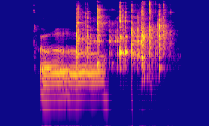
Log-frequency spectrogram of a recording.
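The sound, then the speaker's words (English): A steady, buzzing low tone gives way to a quick burst of hard clicks and clatters as dice are rolled for initiative in a tabletop role-playing game, tumbling and rattling across a table before settling, with no one speaking. “Why don't we all take a moment to roll for initiative?”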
